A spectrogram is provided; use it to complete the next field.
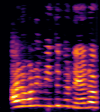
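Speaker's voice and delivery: mock, very high, shrieked protest. Recalling once screaming right in front of the banana girl: retelling a scream. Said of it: "actually one time I screamed".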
